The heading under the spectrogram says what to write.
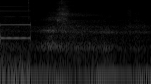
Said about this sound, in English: Oh, wait, what's that? The phone's ringing again.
